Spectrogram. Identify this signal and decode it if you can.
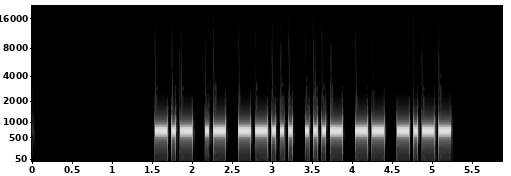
Morse code, heard as a keyed tone, about 23 wpm, 700 Hz. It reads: KA7VMY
